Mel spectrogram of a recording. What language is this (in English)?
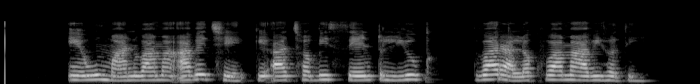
Gujarati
